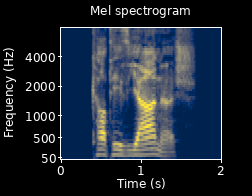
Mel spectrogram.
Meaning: Cartesian
- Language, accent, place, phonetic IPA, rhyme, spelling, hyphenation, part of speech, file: German, Germany, Berlin, [kaʁteˈzi̯aːnɪʃ], -aːnɪʃ, cartesianisch, car‧te‧si‧a‧nisch, adjective, De-cartesianisch.ogg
